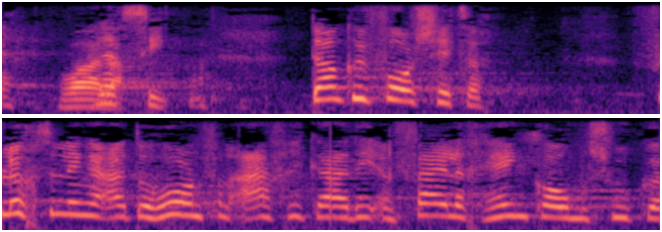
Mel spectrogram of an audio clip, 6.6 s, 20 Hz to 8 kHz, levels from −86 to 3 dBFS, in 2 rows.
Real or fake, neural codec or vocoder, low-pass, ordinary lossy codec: real; none; 7.2 kHz; none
